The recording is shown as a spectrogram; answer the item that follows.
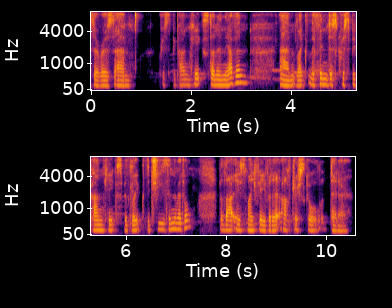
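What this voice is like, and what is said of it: Partly Scottish mixed accent. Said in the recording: “I could really hear that accent ... some of it is from Scotland, but I think some of it's from elsewhere”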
